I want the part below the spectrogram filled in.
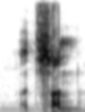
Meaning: addition (mathematical operation)
- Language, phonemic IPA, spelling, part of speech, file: Malagasy, /adisaninạ/, adisanina, noun, Mg-adisanina.ogg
